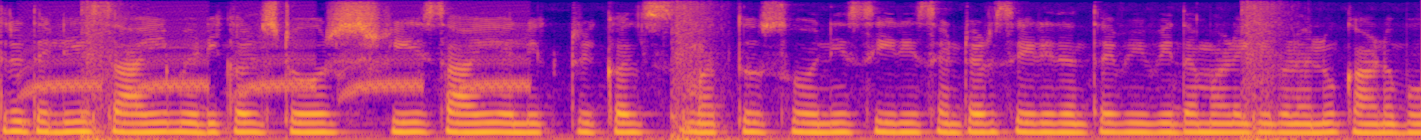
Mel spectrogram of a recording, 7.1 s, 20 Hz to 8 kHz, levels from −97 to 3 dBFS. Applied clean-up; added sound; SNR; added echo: none; Slam + Alarm; 14 dB; none.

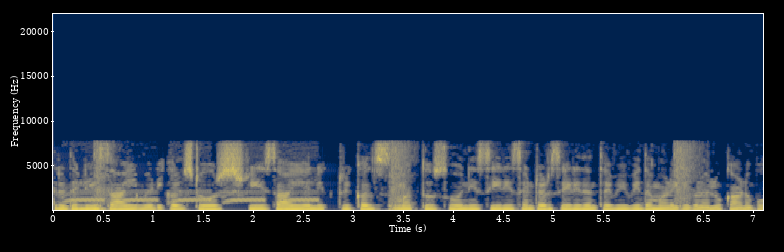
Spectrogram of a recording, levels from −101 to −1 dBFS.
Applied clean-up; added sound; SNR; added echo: classical method spectral subtraction.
